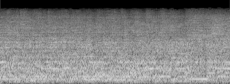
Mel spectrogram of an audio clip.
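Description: A rock band playing loud and dense, with distorted electric guitars and a drum kit, recorded live.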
